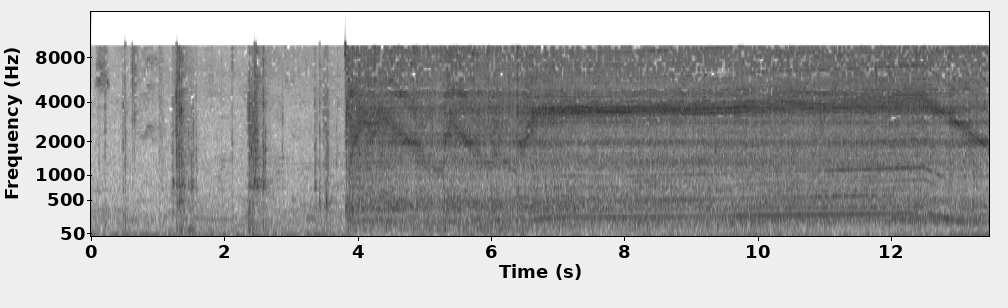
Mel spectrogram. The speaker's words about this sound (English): Okay, so that's the chickpeas into the processor. And you can do this like on a normal food presses or a hand blender if you have one.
